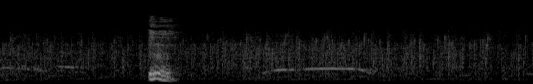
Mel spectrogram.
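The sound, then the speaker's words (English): An audience claps their hands in praise of the Lord, a steady, dense wash of applause lasting several seconds, with a brief louder burst near the start and faint voices mixed underneath. “Come on, clap your hands and give the Lord praise here today.”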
